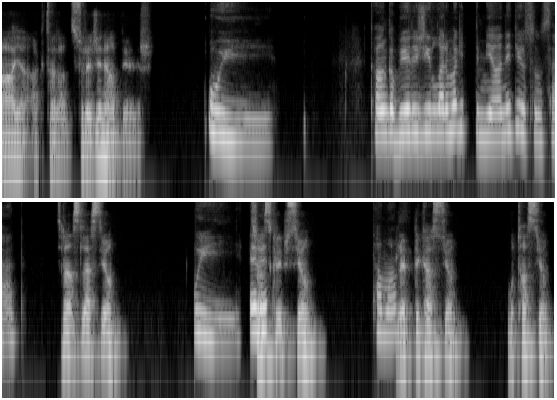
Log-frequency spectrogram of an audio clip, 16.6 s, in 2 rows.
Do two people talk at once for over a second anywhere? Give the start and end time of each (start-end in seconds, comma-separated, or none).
none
